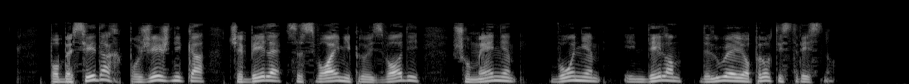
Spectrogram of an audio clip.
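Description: From start to finish the speech carries plainly audible coding damage, most likely AAC compression at a low bitrate such as 32 kbps. Nothing sounds above about 7.1 kHz, so the top of the spectrum is simply gone and the sound is dull. The encoder, short of bits, quantises the frequency lines coarsely and leaves gaps, giving sibilants a fizzy edge and sustained sounds a smeared, warbling texture.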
